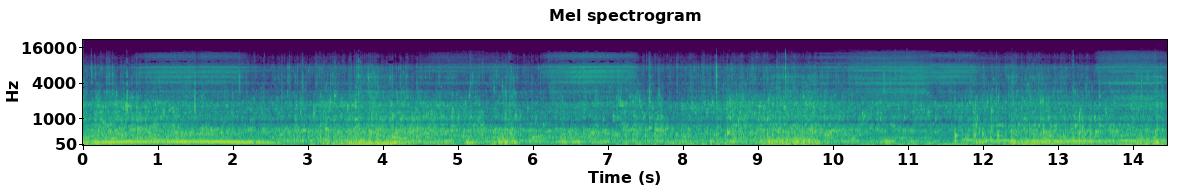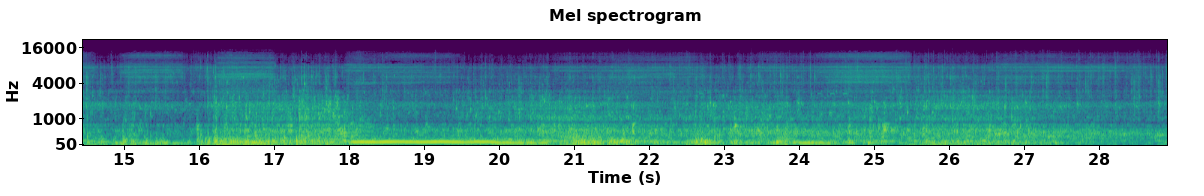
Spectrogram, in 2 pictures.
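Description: A diver breathes in through a scuba regulator.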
